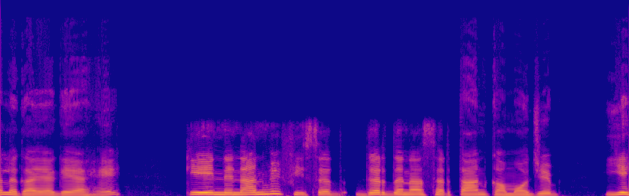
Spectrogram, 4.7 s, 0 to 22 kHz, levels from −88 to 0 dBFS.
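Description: A call bitrate drop runs from 0.72 to 3.91 s. The coarse, watery coding points to the encoder falling from 32 to 10 kbps and bottoming out for 1.88 s. The band above 8 kHz vanishes, muffling the speech until quality recovers.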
